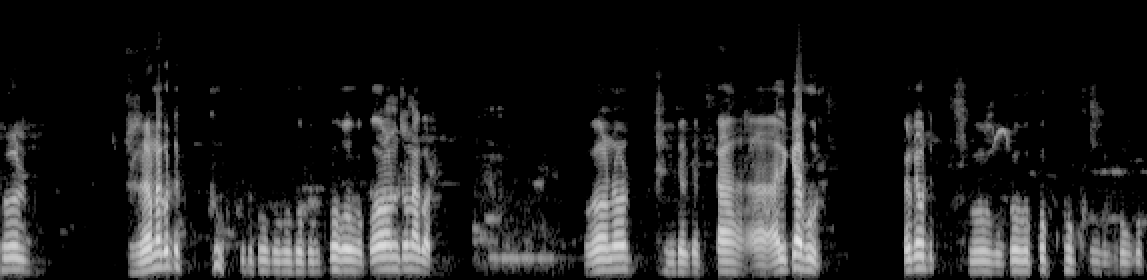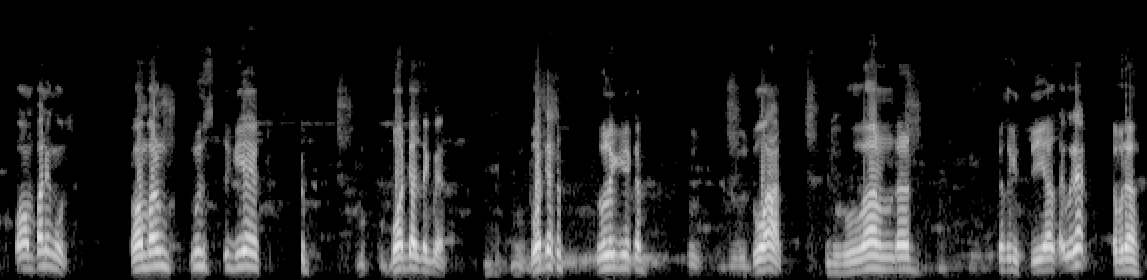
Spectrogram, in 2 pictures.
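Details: Acted stuttering by a man in a comedy skit, with word and syllable repetitions.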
